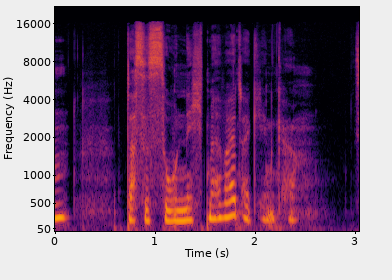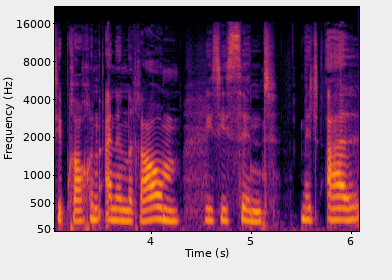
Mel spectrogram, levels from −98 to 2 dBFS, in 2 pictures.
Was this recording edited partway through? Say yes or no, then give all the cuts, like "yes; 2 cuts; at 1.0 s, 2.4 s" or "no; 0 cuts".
yes; 2 cuts; at 2.9 s, 4.5 s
